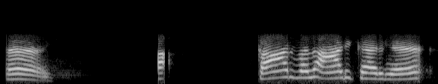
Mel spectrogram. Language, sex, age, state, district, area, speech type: Tamil, female, 30-45, Tamil Nadu, Coimbatore, rural, conversation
